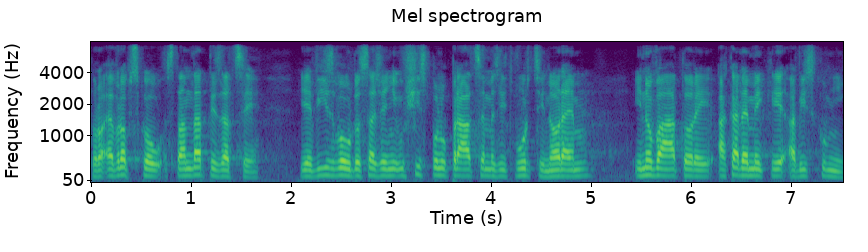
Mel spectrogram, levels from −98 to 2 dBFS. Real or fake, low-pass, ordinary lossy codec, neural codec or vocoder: fake; 7.2 kHz; none; codec, 16 kHz, 8 kbps, FunCodec, trained on Chinese and English, 25 frames a second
